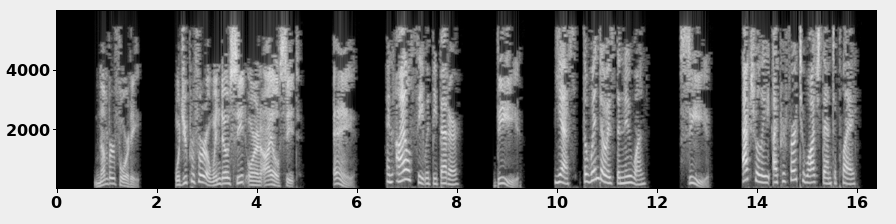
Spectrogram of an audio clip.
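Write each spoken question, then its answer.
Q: Would you prefer a window seat or an aisle seat?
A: A: An aisle seat would be better.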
